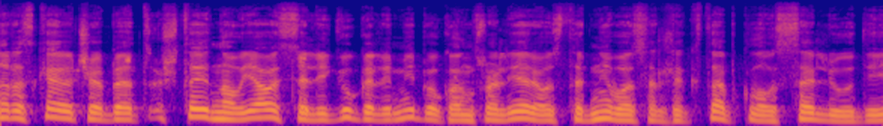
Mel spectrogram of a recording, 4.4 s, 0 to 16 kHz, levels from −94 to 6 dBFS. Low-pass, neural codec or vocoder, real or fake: 14.4 kHz; none; real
